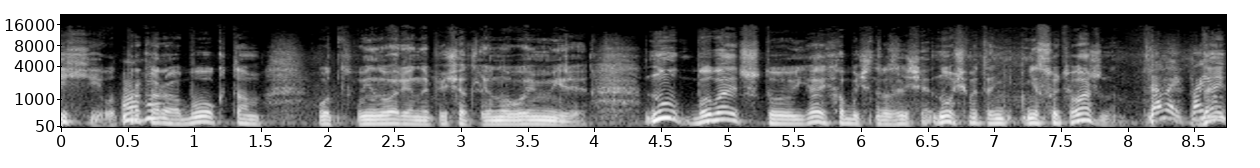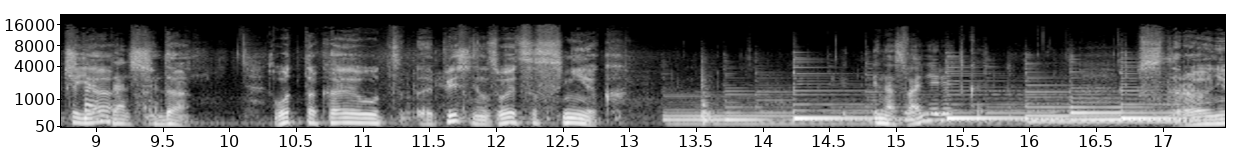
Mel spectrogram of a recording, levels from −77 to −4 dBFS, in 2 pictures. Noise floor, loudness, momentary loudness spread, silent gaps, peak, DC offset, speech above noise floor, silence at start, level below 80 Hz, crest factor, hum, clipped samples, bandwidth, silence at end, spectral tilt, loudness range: -35 dBFS; -14 LUFS; 8 LU; none; 0 dBFS; under 0.1%; 21 dB; 0 s; -46 dBFS; 14 dB; none; under 0.1%; 16 kHz; 0 s; -5 dB/octave; 2 LU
